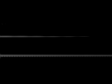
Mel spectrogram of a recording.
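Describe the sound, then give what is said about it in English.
A single bright bell ding, used as a spoiler warning bell, rings out clearly and alone, its clean metallic tone sustaining and slowly fading over about a second with no voices present. “Got a spoiler bell in here.”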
